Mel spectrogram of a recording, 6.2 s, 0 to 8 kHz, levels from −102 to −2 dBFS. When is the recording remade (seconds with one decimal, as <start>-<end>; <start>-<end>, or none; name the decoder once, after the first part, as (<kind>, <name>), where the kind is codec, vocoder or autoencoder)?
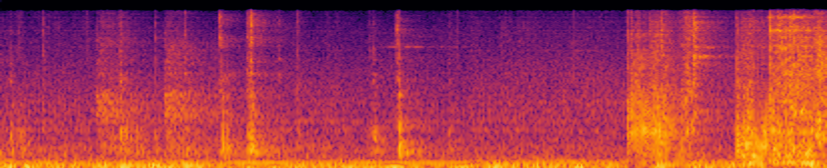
0.0-1.7 (vocoder, Vocos); 2.2-2.6; 3.5-6.2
